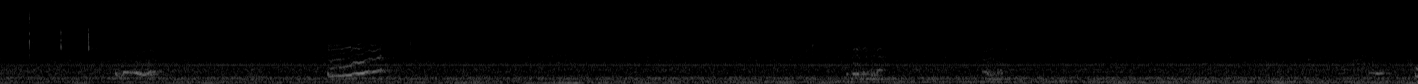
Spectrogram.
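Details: Domestic cat in a household with a mother cat and her kittens, from birth to eye-opening: a few faint, short mews scattered across the recording, one sharper rising call near the middle, over a steady indoor hum and light rustling.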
